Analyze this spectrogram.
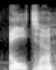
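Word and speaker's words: Aita (艾特): The at symbol, pronounced Aita, A-I-T-A, in Chinese, which sounds similar to the phrase meaning love him, one couple felt the symbol was a fitting name for their son.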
